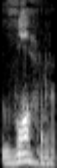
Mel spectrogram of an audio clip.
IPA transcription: zˤɑhr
